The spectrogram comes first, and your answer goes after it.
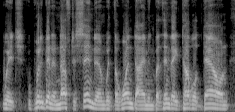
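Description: A man's voice: medium pitch, moderate pace. A man co-hosting a casual movie podcast, recapping plot points and agreeing with the others. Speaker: podcast co-host. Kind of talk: casual movie review chat.

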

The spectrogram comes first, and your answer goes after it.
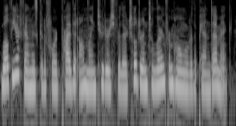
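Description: A woman's voice: medium pitch, fast talker, vocal fry, mellow, no echo. A young woman reading her own essay aloud, casual and self-correcting, laughing off her own slips and restarting lines. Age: young adult.

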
